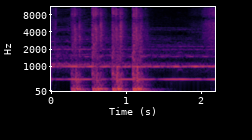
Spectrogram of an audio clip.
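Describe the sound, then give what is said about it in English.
Four hard fist knocks strike a door in quick, evenly spaced succession, each a loud, deep thud, with a steady faint hum running underneath. “A fist slamming against my intact door. Hard.”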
